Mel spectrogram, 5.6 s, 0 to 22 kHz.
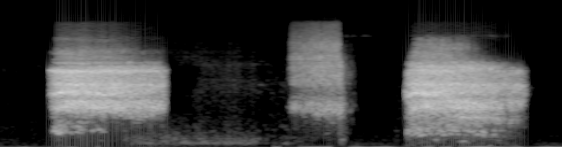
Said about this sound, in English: Nice big breaths. So when you do that, you set a timer for 2 minutes. And you say, the only thing I'm going to worry about right now is just breathing.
